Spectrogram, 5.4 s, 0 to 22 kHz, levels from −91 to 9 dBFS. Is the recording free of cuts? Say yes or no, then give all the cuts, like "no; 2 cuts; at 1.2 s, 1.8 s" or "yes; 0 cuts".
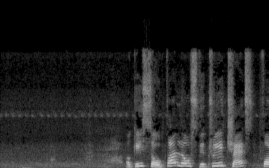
no; 1 cut; at 3.3 s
